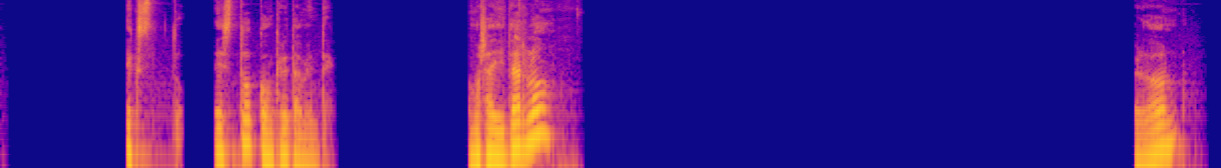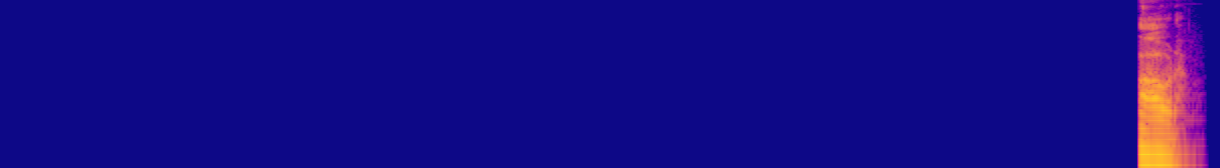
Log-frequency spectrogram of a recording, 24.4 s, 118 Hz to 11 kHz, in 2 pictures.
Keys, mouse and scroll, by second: 4.5 ctrl+p, 5.1 Return, 5.4-7.5 typing, 8.5-8.8 typing, 10.9 Escape, 14.0-15.8 typing, 22.9 ctrl+v, 23.5 Escape.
